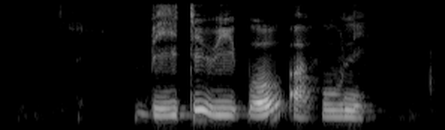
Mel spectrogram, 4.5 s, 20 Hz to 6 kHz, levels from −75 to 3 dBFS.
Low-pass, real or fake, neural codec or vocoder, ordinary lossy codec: 5.4 kHz; real; none; MP3, 48 kbps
